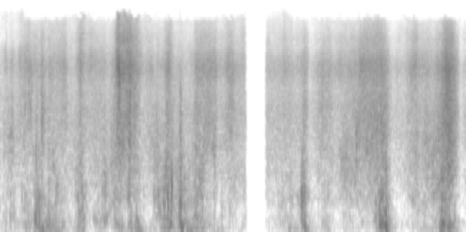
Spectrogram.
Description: Leather Movement

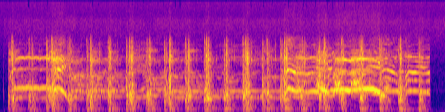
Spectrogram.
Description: Native American Song With Drums And Yelling

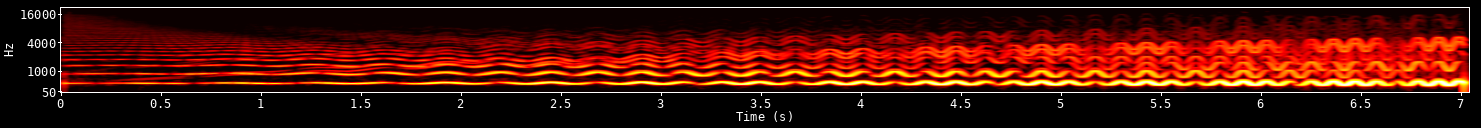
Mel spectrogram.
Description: Ship Sound Design

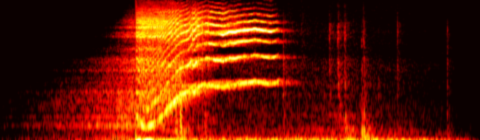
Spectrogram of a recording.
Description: Haunted Door

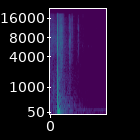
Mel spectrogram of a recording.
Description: Body Fall

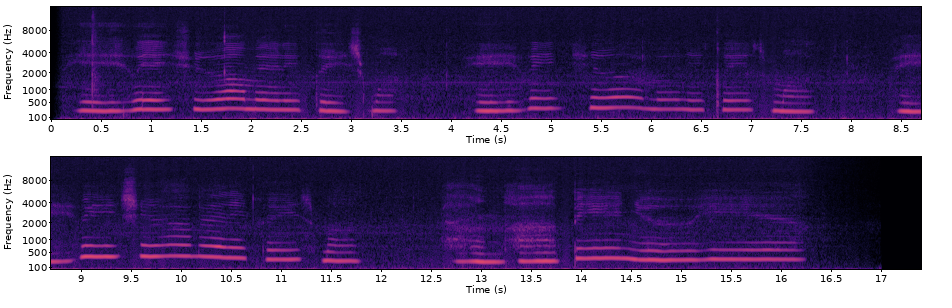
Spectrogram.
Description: We Wish U A Merry Christmas

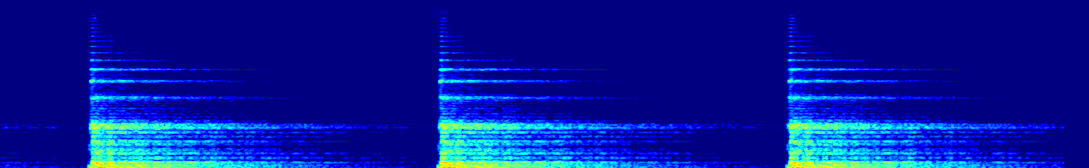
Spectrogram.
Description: Ping Impact

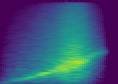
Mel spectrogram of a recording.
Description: Swish up medium

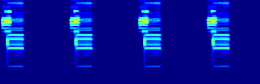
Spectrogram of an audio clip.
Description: Glassy Combine Multi Tone Alert Short Signals; Ui alert

